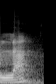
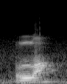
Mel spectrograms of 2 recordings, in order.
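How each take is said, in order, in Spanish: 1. La "l" es clara, con la lengua adelante. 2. La "l" es oscura, con la lengua hacia atrás. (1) "no digo la" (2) "sino la"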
